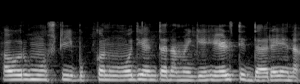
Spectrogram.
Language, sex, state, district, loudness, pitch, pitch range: Kannada, female, Karnataka, Dakshina Kannada, -16 LUFS, 210 Hz, 200-215 Hz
